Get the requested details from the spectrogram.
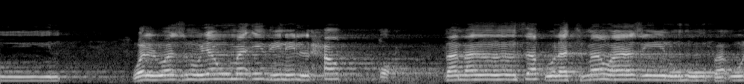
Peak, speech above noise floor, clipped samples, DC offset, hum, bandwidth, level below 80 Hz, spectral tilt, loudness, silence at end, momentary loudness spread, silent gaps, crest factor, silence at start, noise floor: -2 dBFS; 23 dB; under 0.1%; under 0.1%; none; 7.2 kHz; -56 dBFS; -5 dB/octave; -17 LUFS; 0 s; 11 LU; none; 16 dB; 0 s; -39 dBFS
